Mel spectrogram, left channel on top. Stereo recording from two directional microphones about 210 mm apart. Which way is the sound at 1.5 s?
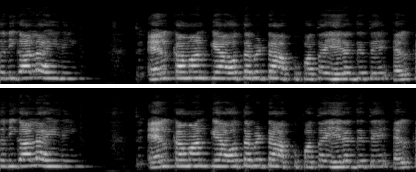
15° left (ahead or behind).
